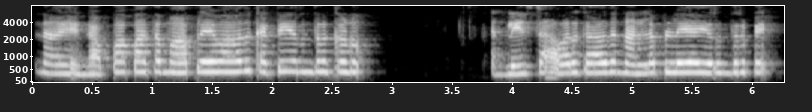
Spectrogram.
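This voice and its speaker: A woman's voice: very high voice, level tone, a little fast, gravelly, a bit bright, full character voice. A woman voicing a heartbroken young woman student in a cartoon love story, tearful and blaming herself. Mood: hurt, tearful. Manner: tearful, self-blaming pleading. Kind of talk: cartoon voice acting.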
